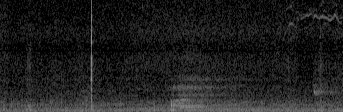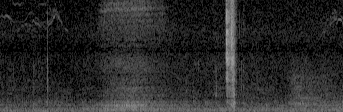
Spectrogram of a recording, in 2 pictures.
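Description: Near silence, broken by a faint click about a second in, a few faint short sounds, and one brief sharp burst of hiss about seven seconds in.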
